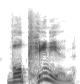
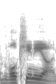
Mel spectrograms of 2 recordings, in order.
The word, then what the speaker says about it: Volcanion: the next mythical pokemon vulcanian or volcanion i don't know how it's pronounced i i say vault canyon like volcanic yeah i like that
